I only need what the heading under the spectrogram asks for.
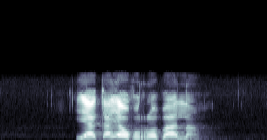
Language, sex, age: Northern Sotho, female, 23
